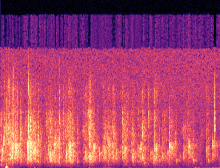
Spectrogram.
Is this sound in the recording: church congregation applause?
yes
